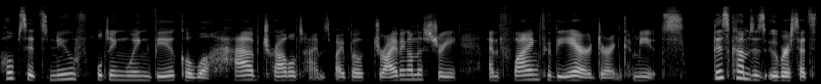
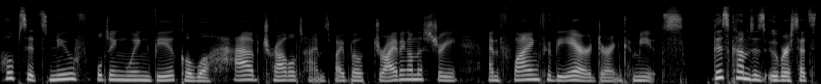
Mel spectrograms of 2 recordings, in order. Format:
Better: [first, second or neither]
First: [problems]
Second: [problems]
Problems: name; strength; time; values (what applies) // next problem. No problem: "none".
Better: second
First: thin; very; fading below 350 Hz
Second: none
